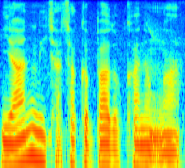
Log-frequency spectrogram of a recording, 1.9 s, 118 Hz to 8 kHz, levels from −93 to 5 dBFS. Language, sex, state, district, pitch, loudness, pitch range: Garo, male, Meghalaya, South Garo Hills, 110 Hz, -18 LUFS, 105-120 Hz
